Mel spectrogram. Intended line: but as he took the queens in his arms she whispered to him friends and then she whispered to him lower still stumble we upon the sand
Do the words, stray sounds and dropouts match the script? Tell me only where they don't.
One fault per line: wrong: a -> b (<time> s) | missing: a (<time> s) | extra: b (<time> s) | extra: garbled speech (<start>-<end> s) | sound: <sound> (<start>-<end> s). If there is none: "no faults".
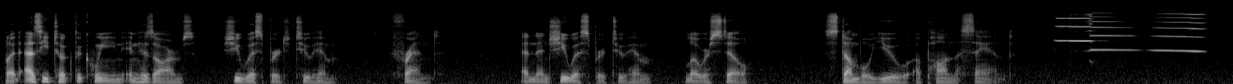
wrong: queens -> queen (0.8 s)
wrong: friends -> friend (3.9 s)
wrong: we -> you (8.7 s)
sound: squeak (10.5-12.1 s)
